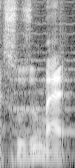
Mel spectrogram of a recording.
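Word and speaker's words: すずめ: But yeah, suzume is to sparrow. Unaccented on its own.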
